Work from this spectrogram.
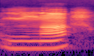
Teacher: ङ वो कंठ और नासिका दोनों से बोला जाएगा। ये अनुनासिक शब्द हैं।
